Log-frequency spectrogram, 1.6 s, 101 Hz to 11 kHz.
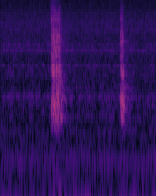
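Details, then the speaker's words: Commodore 1541-II floppy drive after cleaning, lubrication and head cleaning, loading a game: two short sharp seek ticks about two-thirds of a second apart over quiet hiss, no grinding, much less crunching than before. Normal seek. "it's not making as much crunching noise as it did before so that you know that gives a good sign"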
